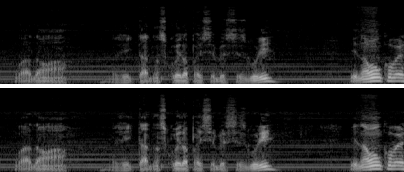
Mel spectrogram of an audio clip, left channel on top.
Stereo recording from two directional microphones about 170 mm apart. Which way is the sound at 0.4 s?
10° left (ahead or behind).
